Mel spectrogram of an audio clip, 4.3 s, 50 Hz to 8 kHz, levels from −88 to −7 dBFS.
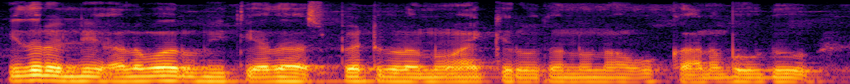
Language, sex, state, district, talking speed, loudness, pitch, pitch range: Kannada, male, Karnataka, Koppal, 115 wpm, -17 LUFS, 110 Hz, 105-120 Hz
